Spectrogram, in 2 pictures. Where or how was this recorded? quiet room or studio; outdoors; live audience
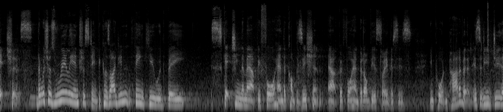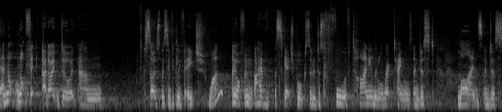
live audience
